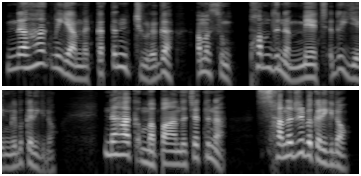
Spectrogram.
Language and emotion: Manipuri, angry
